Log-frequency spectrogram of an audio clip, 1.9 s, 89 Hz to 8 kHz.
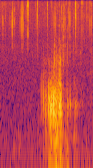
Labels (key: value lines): label: biophony, low growl
recorder: SoundTrap 300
